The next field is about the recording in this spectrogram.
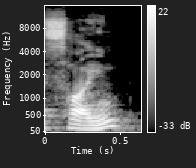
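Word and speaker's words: sign: ويوقع ده فعل معناه ساين تاني ساين خلي بالك حرف الجي هنا سايلنت بتقول ساين يعني يوقع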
